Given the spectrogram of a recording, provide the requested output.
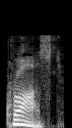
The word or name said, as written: crossed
